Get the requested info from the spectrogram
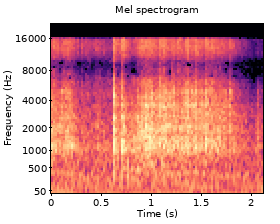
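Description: Japanese-made friction toy car's flywheel motor whirring as the car is pushed along a carpet, starting with a click about half a second in and fading out near the end.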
